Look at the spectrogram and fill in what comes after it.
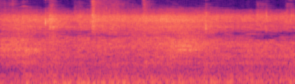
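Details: Steady low rumble of wind and passing traffic, with no animal calls heard.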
